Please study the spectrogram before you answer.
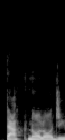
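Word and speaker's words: technology: के रूप में, जैसे टेक्नोलॉजी में है तो सी एच को आपने यहाँ पर देखेंगे च नहीं पढ़ रहे, हम पढ़ रहे हैं क, टेक्नोलॉजी में।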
